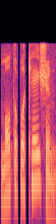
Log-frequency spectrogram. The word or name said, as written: multiplication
